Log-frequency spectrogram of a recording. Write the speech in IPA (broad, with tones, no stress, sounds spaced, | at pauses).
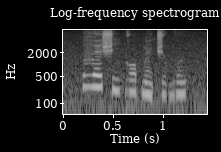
v ɛ˦ ʃ i˧ ɡ ɔ˧ ɓ ɛ̃˧ t͡ʃ ɨ˧ ɡʷ ɨ˦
